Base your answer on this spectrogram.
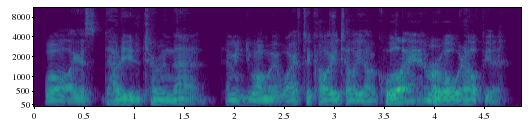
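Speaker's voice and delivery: mock-playful, joking tone. Retelling own reply when asked how to close the deal: retelling own playful reply. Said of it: "a playful tone".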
